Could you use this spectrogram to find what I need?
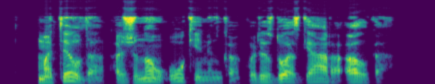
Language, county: Lithuanian, Kaunas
